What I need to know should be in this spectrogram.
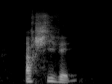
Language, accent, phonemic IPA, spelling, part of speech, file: French, France, /aʁ.ʃi.ve/, archiver, verb, LL-Q150 (fra)-archiver.wav
- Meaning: to archive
